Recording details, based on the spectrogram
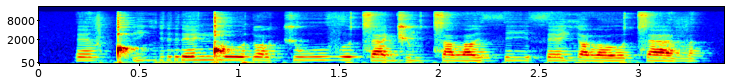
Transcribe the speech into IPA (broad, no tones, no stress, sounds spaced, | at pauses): ɛ v ǃʼ i ʎ r ɛ ŋ͡ǃ oː ɗ u lˠ t͡ʃ uː v o t͡s a d͡ʒ o ʎ t͡s a lˠ i θ iː θ ɛ ʎ ɐ lˠ oː t͡s a v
